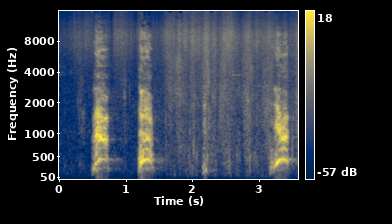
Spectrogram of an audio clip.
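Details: Basset hound named Squiggy, a rescue from Arizona Basset Hound Rescue in Phoenix, barking while being chased in play on a small patch of grass; three loud deep barks about a second apart, footsteps rustling between them.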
